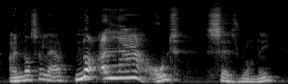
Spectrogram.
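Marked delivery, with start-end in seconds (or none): 0.7-1.8 slow, loud, high incredulous echo; rising temper. A narrator's reading. Ronnie echoing Charles's refusal, temper slipping. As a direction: throw it back slowly, voice rising in anger. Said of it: "his voice rising and his temper slipping dangerously".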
